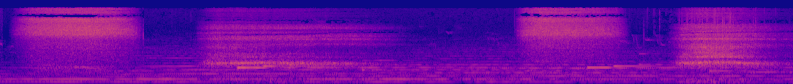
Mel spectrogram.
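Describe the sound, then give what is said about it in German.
Slow, deep, conscious breathing during a guided exercise: a few long airy breaths, each a soft rushing hiss, rise and fade over a sustained low musical drone, with no talk. “Drei bewusste Atemzüge.”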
